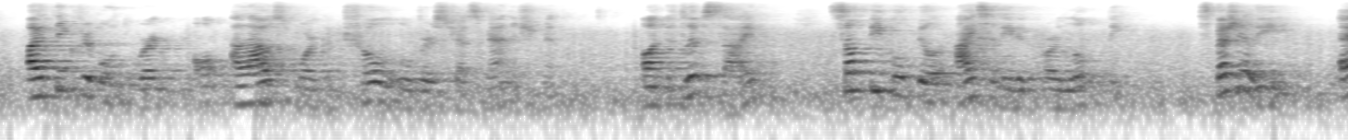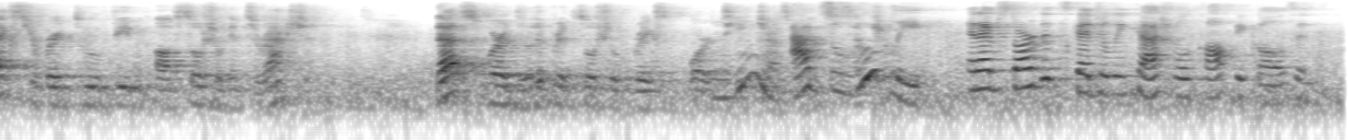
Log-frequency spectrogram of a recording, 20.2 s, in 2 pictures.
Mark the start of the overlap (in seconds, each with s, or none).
15.5 s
